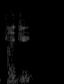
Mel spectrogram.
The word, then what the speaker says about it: call: El verbo to call, llamar, por teléfono o así en la calle, alguien, se pronuncia call y no call. Ok, call. – Call. – Eso es call. Es un sonido de vocal bastante largo.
